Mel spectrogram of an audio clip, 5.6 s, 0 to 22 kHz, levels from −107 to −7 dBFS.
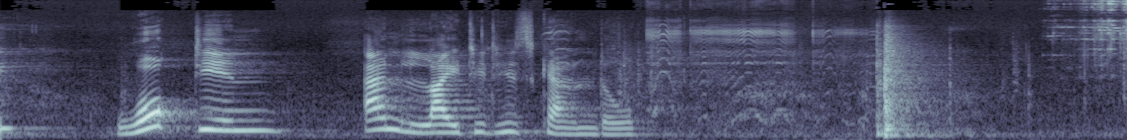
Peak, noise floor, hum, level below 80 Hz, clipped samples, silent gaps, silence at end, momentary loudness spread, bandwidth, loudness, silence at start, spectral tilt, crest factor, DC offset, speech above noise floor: -12 dBFS; -56 dBFS; none; -76 dBFS; under 0.1%; none; 0 s; 18 LU; over 20 kHz; -32 LUFS; 0 s; -3 dB/octave; 22 dB; under 0.1%; 25 dB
